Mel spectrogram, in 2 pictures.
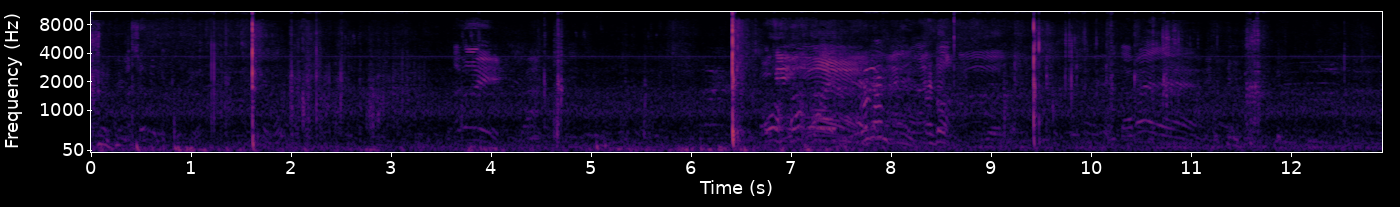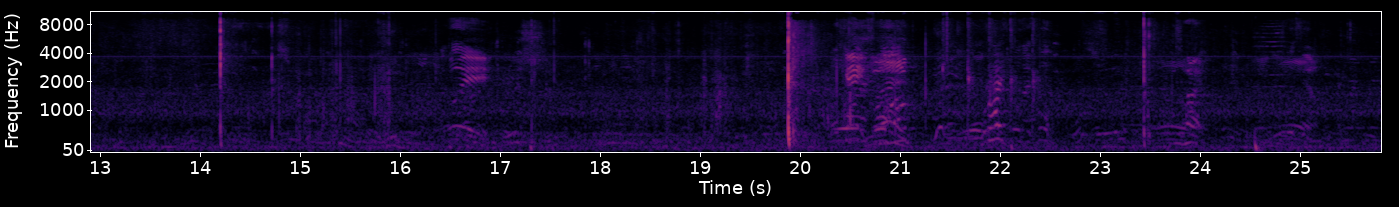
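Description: Sharp cracks of a baseball in play on a field, the loudest two about six seconds in and near twenty seconds. Between them come players' voices calling out across the field, with low wind rumble on the microphone in the first half.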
